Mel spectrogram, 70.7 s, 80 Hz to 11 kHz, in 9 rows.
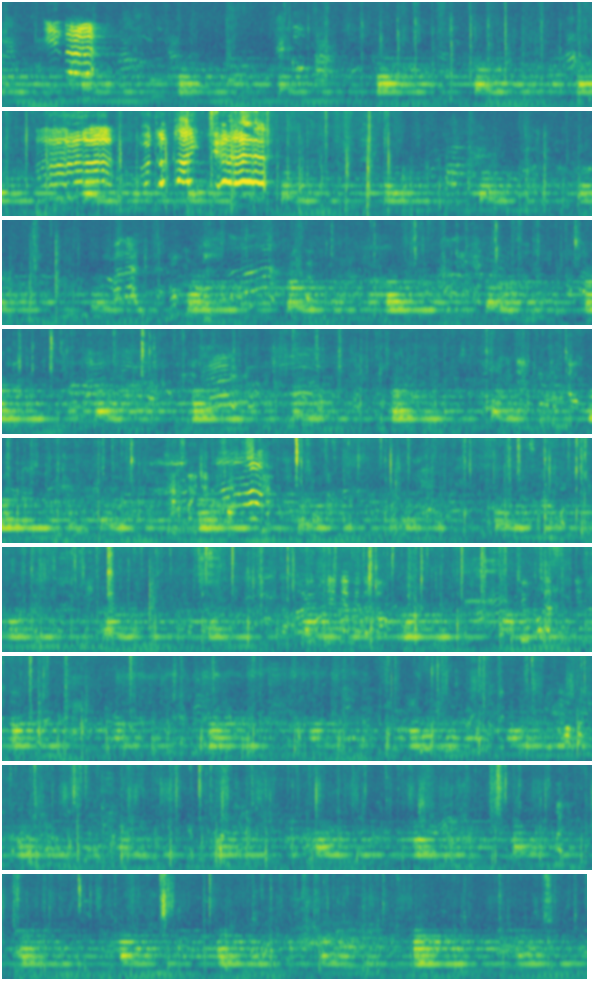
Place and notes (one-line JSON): {"title": "Bielawa, Polen - village bells, voices", "date": "2018-10-21 16:35:00", "description": "Sunday afternoon, Bielawa village bells, pedestrians, children, voices\n(Sony PCM D50)", "latitude": "50.68", "longitude": "16.59", "altitude": "344", "timezone": "Europe/Warsaw"}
